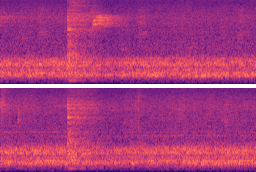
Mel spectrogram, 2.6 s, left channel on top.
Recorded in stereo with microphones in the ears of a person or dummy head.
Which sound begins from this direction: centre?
A snare drum, at 0.7 s.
